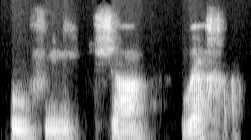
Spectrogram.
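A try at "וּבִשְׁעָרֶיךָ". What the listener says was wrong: Right, very good.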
